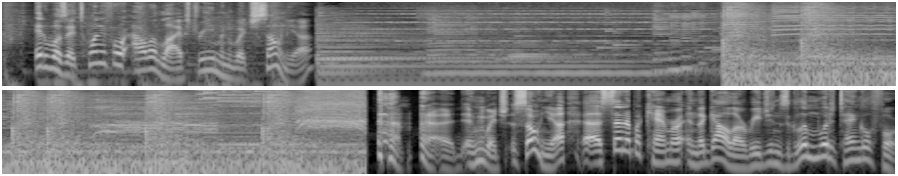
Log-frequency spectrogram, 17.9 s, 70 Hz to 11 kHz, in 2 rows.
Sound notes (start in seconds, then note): 12.3 ahem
